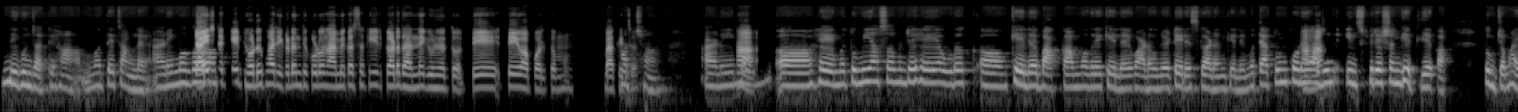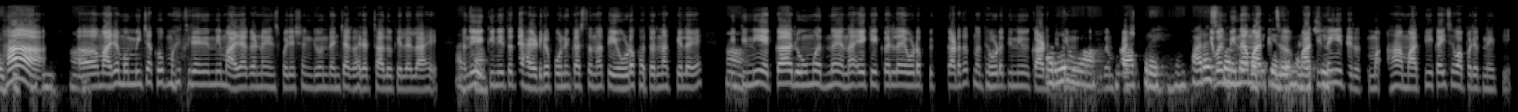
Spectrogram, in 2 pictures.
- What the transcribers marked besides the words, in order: laughing while speaking: "खूप मैत्रिणींनी"; in English: "हायड्रोपोनिक"; in English: "रूममधनं"
- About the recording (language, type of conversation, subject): Marathi, podcast, छोट्या जागेत भाजीबाग कशी उभाराल?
